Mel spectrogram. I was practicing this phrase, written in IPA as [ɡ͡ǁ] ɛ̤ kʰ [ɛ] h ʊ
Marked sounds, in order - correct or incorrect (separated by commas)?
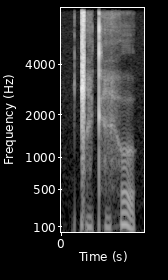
incorrect, incorrect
